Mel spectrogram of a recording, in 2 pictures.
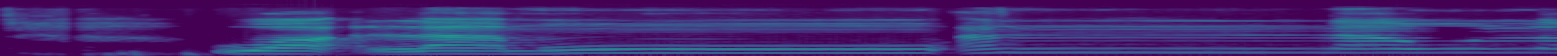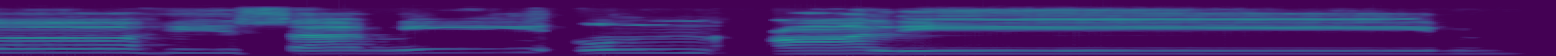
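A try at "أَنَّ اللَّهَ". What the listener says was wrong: Annallaha Umi, bukan annallahi. Umi, Annallaha.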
